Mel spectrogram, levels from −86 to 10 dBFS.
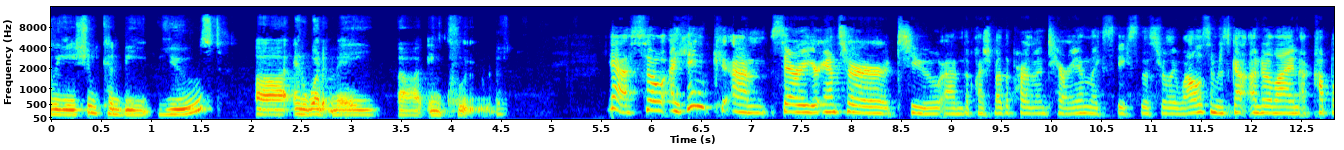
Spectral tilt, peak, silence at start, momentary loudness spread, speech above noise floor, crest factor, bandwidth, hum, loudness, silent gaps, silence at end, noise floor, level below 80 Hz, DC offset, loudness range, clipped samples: -4.5 dB/octave; -4 dBFS; 0 s; 11 LU; 46 dB; 14 dB; 12.5 kHz; none; -18 LUFS; none; 0 s; -64 dBFS; -60 dBFS; under 0.1%; 6 LU; under 0.1%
